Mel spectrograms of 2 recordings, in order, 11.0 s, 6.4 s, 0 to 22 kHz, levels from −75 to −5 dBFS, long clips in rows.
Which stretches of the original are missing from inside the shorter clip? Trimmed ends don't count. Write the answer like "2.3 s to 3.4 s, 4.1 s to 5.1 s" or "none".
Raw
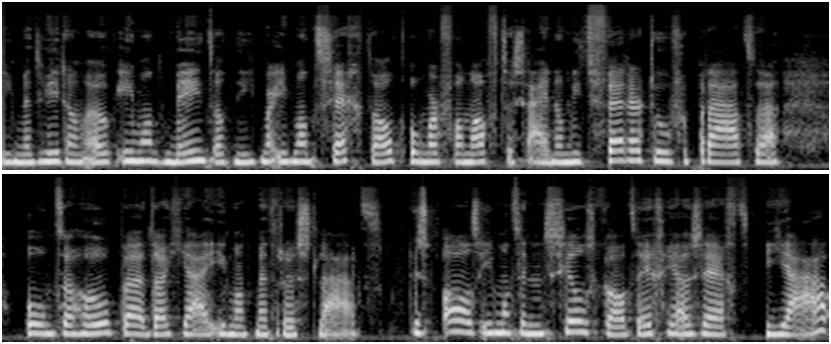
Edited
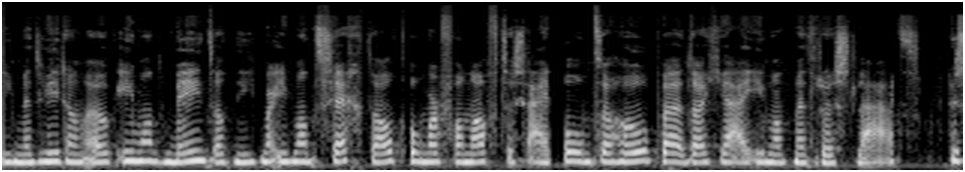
3.6 s to 5.6 s

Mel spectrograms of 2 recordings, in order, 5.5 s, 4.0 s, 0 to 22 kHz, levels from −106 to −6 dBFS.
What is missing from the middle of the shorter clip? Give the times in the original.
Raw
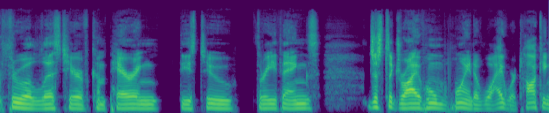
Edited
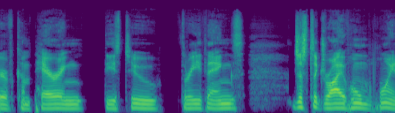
none

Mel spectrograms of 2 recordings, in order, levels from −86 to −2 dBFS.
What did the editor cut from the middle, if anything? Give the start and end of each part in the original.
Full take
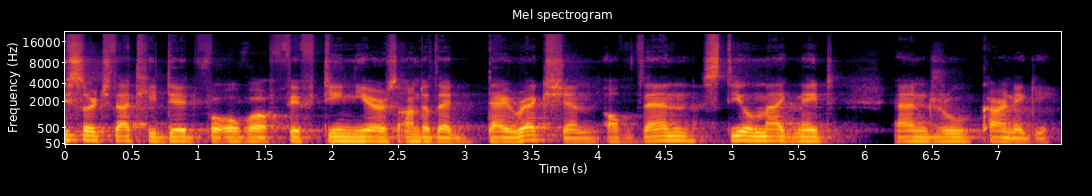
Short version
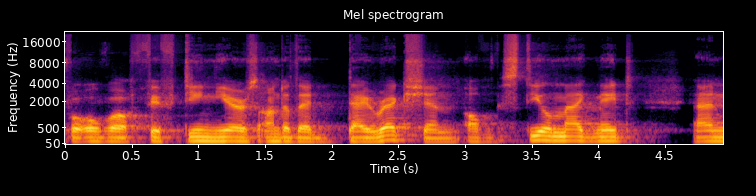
4.3 s to 4.7 s

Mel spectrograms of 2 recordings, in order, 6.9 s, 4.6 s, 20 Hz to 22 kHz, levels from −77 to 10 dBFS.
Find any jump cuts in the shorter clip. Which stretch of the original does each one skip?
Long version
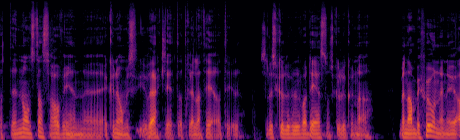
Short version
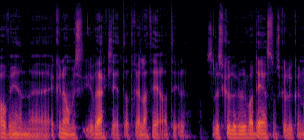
none

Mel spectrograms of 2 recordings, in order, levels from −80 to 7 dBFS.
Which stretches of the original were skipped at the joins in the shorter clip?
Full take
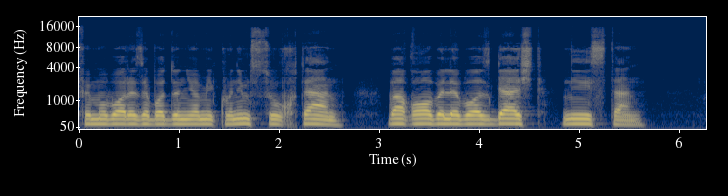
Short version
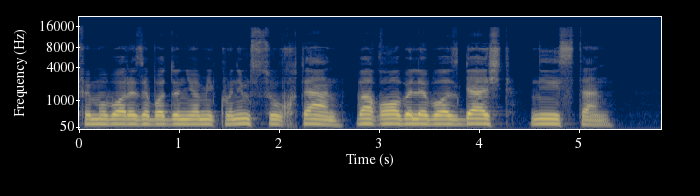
2.7 s to 3.0 s

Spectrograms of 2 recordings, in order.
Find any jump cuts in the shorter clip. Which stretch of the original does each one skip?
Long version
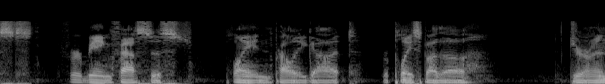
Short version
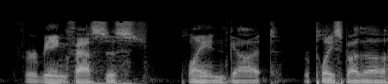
2.7 s to 3.1 s

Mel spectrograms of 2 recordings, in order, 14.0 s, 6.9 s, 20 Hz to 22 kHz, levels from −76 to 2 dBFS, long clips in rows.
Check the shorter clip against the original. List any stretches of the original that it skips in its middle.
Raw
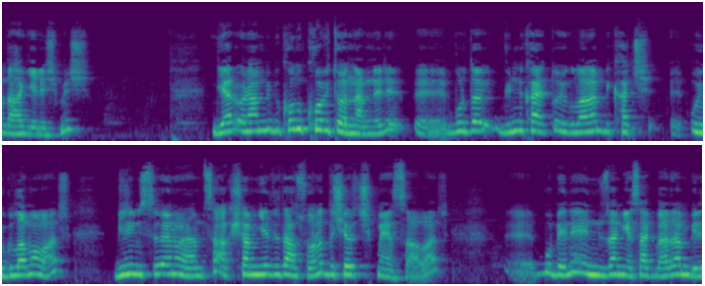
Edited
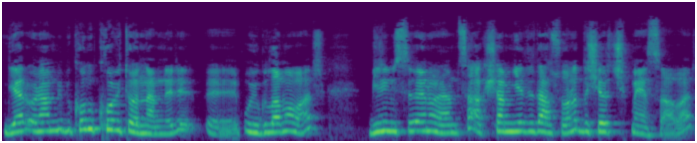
4.5 s to 6.8 s

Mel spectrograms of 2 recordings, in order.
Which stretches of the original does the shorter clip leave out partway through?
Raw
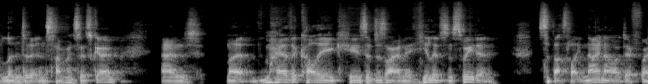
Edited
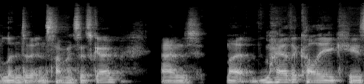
none

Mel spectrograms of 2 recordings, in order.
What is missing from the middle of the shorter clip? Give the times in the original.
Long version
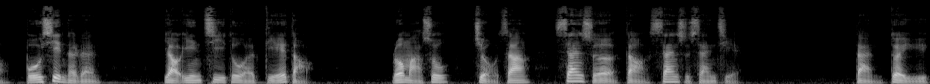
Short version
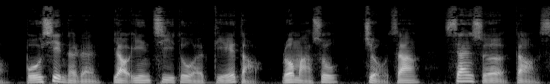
1.0 s to 1.5 s, 3.2 s to 3.8 s

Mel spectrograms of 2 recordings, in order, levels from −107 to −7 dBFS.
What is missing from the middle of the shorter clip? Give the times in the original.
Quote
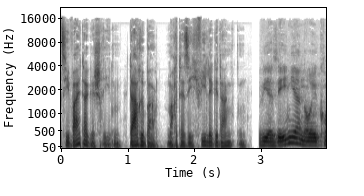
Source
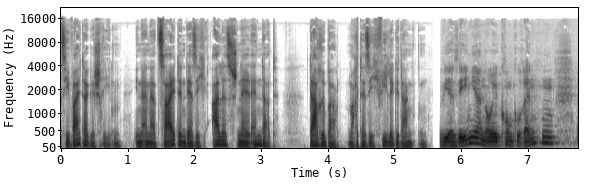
1.0 s to 3.7 s

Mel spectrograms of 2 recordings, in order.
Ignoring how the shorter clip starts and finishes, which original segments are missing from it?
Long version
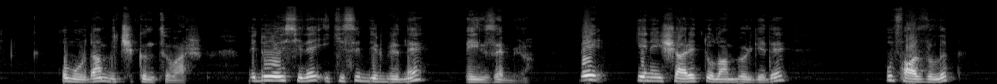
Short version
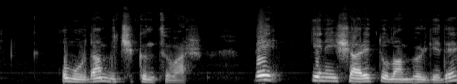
2.4 s to 5.7 s

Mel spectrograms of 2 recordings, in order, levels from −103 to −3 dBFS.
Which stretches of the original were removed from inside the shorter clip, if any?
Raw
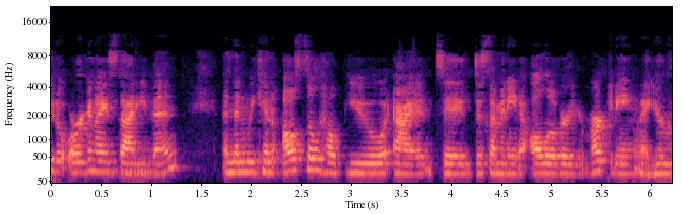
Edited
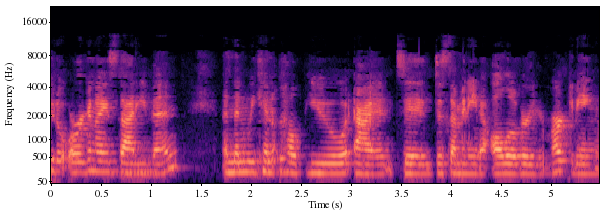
2.3 s to 2.7 s

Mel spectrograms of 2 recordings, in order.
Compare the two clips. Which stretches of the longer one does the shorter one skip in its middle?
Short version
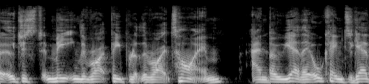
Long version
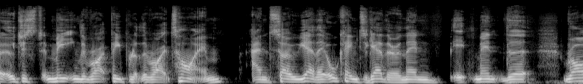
2.7 s to 2.8 s

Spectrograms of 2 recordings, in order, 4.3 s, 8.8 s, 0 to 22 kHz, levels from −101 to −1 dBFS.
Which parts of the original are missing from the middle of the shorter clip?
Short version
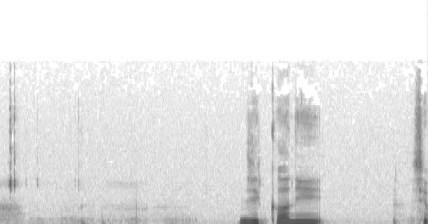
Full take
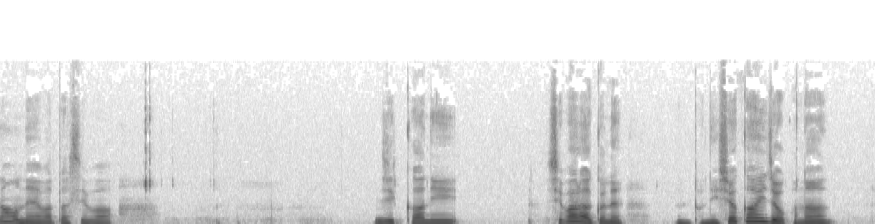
none

